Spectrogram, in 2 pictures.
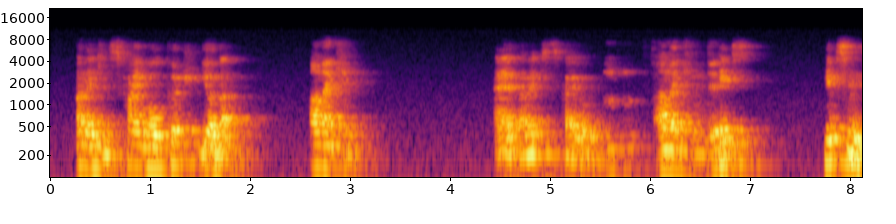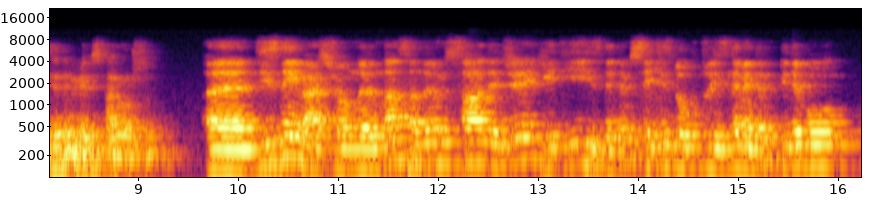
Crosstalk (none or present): none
